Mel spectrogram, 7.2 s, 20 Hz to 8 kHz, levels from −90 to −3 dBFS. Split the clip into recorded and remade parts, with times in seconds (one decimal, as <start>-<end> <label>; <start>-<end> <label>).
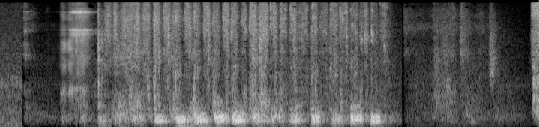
0.0-0.6 recorded; 0.6-1.2 remade; 1.2-7.2 recorded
